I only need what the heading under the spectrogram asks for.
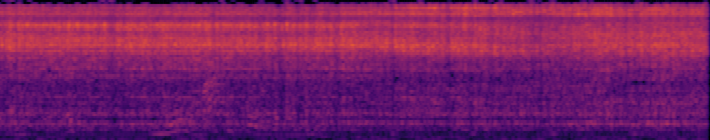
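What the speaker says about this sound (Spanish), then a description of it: "Este es tu molinillo." Coffee grinder grinding coffee beans, a steady dense whirring and rattling that runs without pause from start to end, with voices faintly underneath.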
